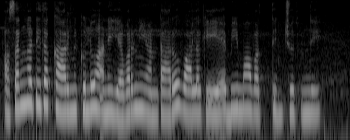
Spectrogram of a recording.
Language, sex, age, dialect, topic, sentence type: Telugu, female, 41-45, Central/Coastal, banking, question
